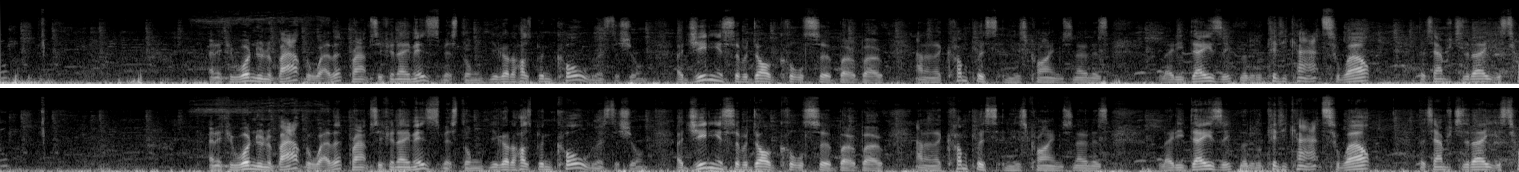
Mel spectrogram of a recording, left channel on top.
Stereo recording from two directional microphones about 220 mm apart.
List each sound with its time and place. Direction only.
2.0 s speech: 30° right (ahead or behind)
